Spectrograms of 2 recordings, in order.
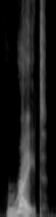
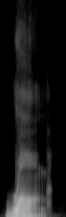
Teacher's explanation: we say write without any w sound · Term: silent w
